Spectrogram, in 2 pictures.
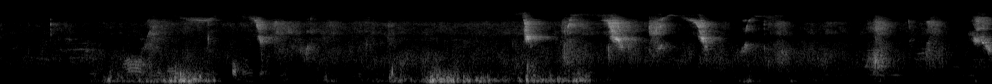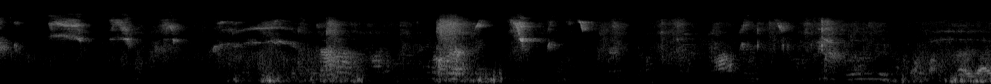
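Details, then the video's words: Baby monkey denied milk by its mother Challina, screaming in quick repeated shrieks, roughly one a second, harsh and high, with a few lower grunting sounds at the start. "baby monkey screaming cry when mother Challina doesn't provide milk"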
